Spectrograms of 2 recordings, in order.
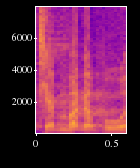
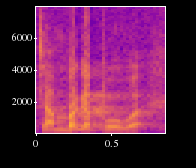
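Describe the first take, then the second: First: The first syllable has an 'e' vowel. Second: The first syllable has an open 'a' vowel. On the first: This is the local corrupted form. The speaker calls it wrong. "നമ്മുടെ നാട്ടിലെ ചെമ്പകപ്പൂവ്" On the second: This is the original form of the word. The speaker calls it right. "ചെമ്പകല്ല ശരിക്കും ചമ്പകമാണ്"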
